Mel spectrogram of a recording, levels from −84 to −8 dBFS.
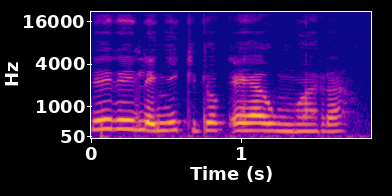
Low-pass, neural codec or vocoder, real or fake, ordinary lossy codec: none; vocoder, 44.1 kHz, 128 mel bands, Pupu-Vocoder; fake; none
